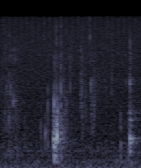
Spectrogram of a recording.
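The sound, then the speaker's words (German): Two short, soft gulps, a swallow at each, as the speaker pauses to take a drink. They are faint and spaced apart, with quiet background between them and no talking. “Ich muss aber mal kurz was trinken und ich habe gar keine Lust, das rauszuschneiden, deshalb einen kleinen Moment.”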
